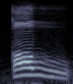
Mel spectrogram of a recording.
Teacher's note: Tidak qaumun, tapi ko tanpa monyong, tanpa manyun, tanpa maju, tanpa mencucu. Qau, baru masuk pada huruf waw sukunnya, dia majukan bibirnya.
